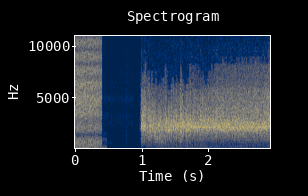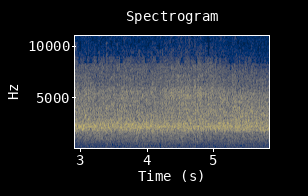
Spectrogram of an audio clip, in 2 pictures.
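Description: A rocket engine roars with a loud, steady rushing blast.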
